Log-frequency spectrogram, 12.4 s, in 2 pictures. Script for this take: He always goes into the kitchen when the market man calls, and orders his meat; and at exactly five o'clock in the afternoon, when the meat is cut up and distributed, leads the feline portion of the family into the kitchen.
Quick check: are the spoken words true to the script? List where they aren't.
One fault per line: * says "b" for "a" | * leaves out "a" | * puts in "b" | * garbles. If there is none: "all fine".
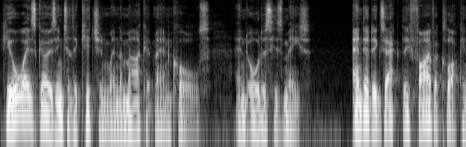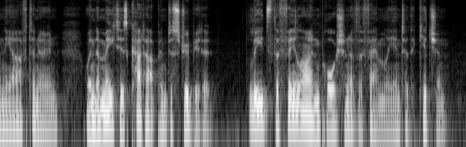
all fine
